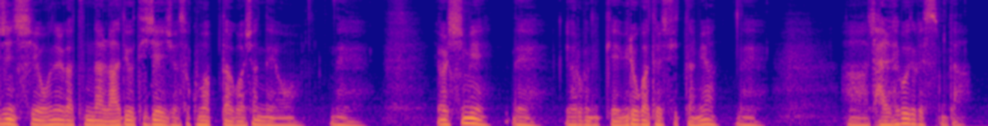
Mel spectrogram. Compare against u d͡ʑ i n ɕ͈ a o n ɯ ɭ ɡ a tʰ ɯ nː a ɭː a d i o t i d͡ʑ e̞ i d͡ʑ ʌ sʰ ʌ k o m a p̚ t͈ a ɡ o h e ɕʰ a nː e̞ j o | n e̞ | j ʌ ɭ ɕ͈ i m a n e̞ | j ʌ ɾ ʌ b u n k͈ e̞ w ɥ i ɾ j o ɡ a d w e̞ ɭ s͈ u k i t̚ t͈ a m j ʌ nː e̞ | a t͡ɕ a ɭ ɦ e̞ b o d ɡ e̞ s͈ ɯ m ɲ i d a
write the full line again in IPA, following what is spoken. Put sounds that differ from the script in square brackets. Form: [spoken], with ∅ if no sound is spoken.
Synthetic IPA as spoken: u d͡ʑ i n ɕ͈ [i] o n ɯ ɭ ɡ a tʰ ɯ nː a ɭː a d i o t i d͡ʑ e̞ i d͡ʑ ʌ sʰ ʌ k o m a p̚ t͈ a ɡ o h [a] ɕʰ [ʌ] nː e̞ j o | n e̞ | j ʌ ɭ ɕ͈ i m [i] n e̞ | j ʌ ɾ ʌ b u n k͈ e̞ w ɥ i ɾ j o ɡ a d w e̞ ɭ s͈ u [∅] i t̚ t͈ a m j ʌ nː e̞ | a t͡ɕ a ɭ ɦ e̞ b o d ɡ e̞ s͈ ɯ m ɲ i d a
